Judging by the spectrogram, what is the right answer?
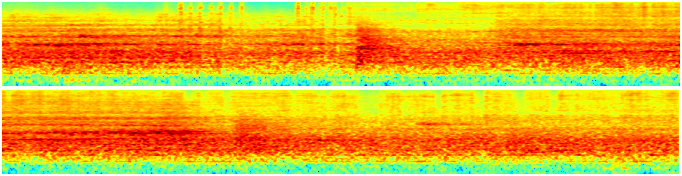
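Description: Arc welding on a steel beam fitting, a steady noisy sizzle, over continuous steel-shop machinery noise with faint steady whining tones.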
